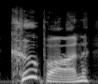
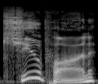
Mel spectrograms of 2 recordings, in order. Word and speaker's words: coupon: Coupon could also be pronounced coupon. They're both correct.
